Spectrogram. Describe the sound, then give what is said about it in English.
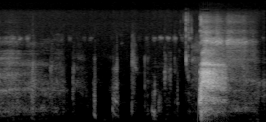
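Sipping of a glass of wine, called Verdangi or Vindange: soft slurping and a few small wet mouth clicks, ending in a louder, breathy rush of air right after the swallow. No talking. “Let me take a sip of my Verdangi.”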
